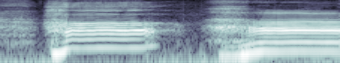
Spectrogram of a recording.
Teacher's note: হা হা একদম বুক থেকে আসবে, কিন্তু কণ্ঠনালীর শুরু থেকে আওয়াজটা বের হবে।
